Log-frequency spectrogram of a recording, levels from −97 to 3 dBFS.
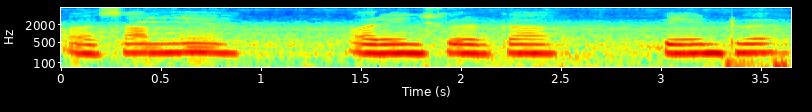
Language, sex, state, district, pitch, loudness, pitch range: Hindi, female, Bihar, West Champaran, 215 Hz, -14 LUFS, 210-220 Hz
